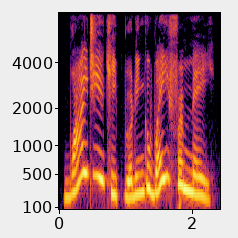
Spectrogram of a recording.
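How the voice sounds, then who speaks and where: A woman voicing a big, gentle, shy male troll-ogre in a children's storybook, friendly and plaintive. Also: high voice, sing-song, moderate pace, no echo, studio quality, voice pushed up. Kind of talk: children's storybook character reading.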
